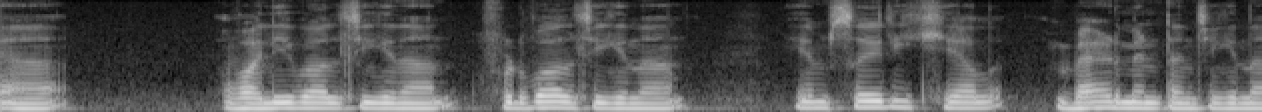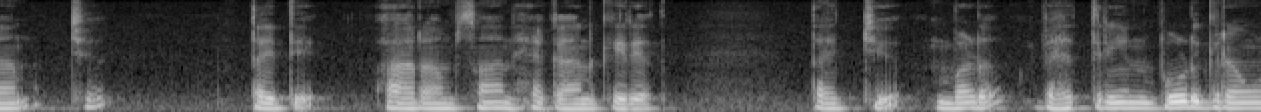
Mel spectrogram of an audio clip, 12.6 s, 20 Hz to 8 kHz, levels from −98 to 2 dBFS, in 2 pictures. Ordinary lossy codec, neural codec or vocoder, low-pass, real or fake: none; none; none; real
